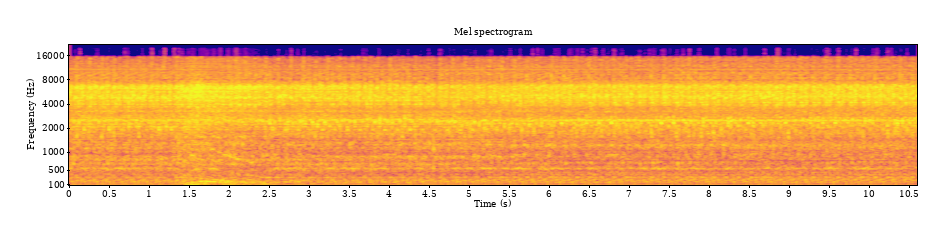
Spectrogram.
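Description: Even, steady diesel clatter at a settled idle with no odd knocks or misses; the engine idles smoothly.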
